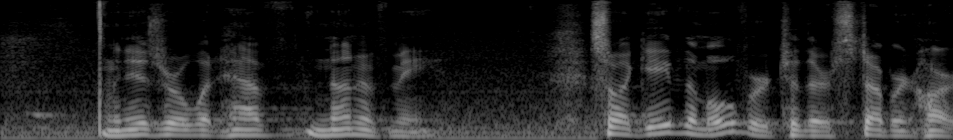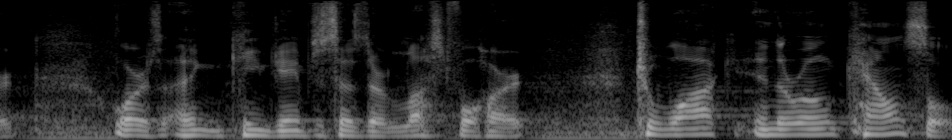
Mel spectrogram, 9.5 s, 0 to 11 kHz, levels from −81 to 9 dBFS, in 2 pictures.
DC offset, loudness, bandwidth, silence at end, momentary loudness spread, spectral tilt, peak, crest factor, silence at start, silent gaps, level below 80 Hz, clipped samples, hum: under 0.1%; -30 LUFS; 11 kHz; 0 s; 16 LU; -5.5 dB/octave; -8 dBFS; 22 dB; 0 s; none; -54 dBFS; under 0.1%; none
